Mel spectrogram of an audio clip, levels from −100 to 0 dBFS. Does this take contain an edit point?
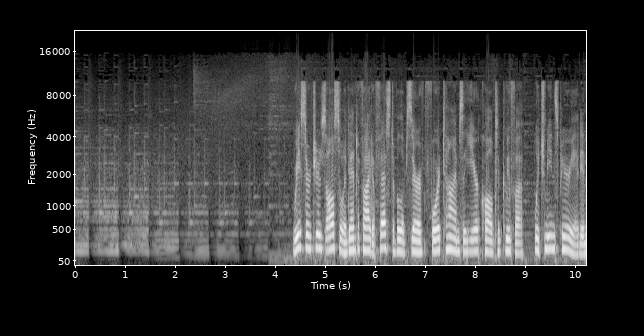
yes; 1 cut; at 4.2 s

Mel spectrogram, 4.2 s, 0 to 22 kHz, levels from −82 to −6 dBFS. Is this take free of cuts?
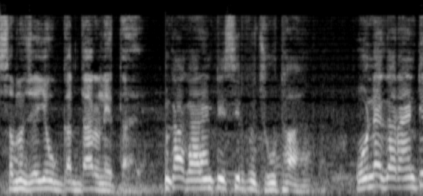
no; 1 cut; at 1.7 s

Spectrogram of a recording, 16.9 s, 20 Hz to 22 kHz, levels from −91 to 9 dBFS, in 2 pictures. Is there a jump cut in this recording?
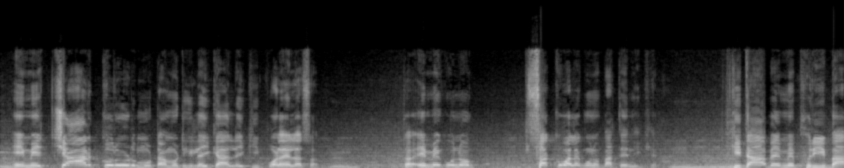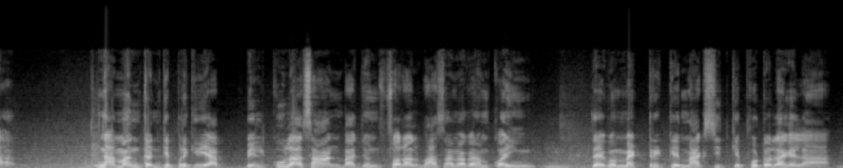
no; 0 cuts

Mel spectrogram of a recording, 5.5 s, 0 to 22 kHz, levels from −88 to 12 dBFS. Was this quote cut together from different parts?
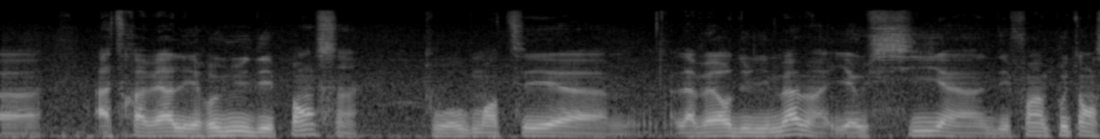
no; 0 cuts

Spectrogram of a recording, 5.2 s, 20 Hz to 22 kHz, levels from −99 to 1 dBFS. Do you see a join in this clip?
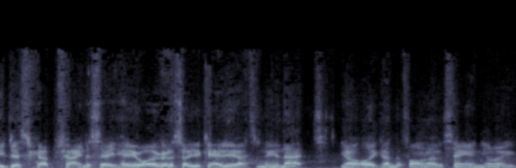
no; 0 cuts

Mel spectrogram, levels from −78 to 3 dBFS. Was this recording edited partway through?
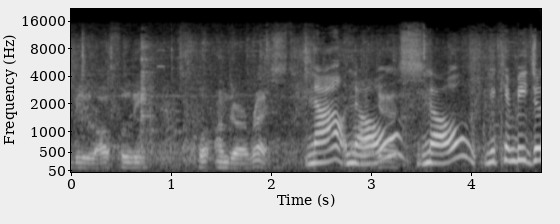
no; 0 cuts

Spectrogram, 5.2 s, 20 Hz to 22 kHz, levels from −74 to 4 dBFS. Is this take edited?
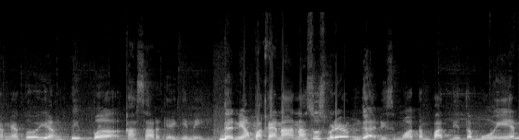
no; 0 cuts

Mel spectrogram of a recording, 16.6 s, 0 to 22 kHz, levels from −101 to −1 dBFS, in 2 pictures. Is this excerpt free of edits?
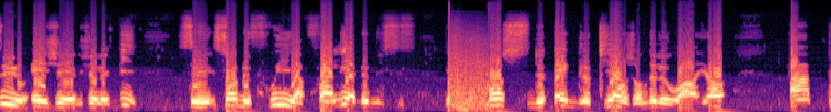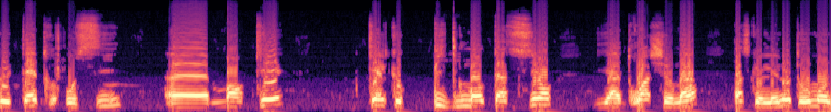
no; 1 cut; at 4.5 s

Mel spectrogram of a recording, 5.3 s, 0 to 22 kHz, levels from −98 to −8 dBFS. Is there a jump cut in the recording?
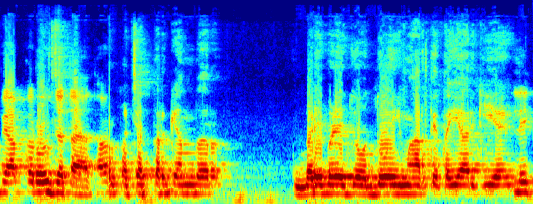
yes; 1 cut; at 1.1 s

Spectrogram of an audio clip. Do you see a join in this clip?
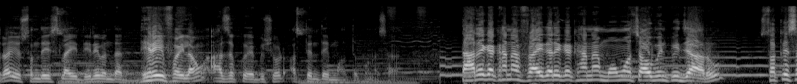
yes; 1 cut; at 4.4 s

